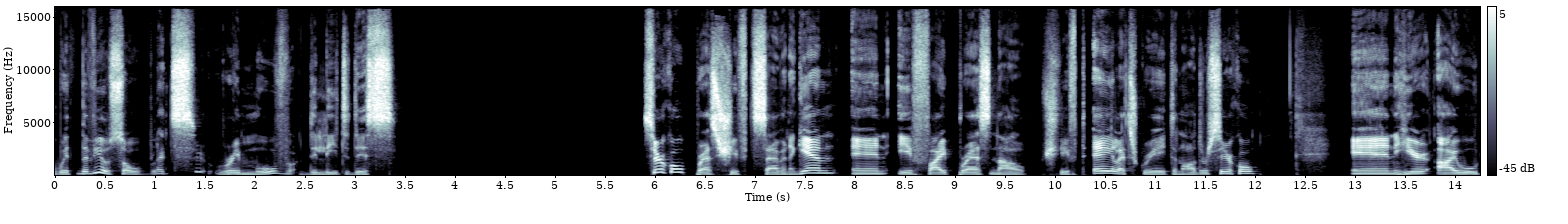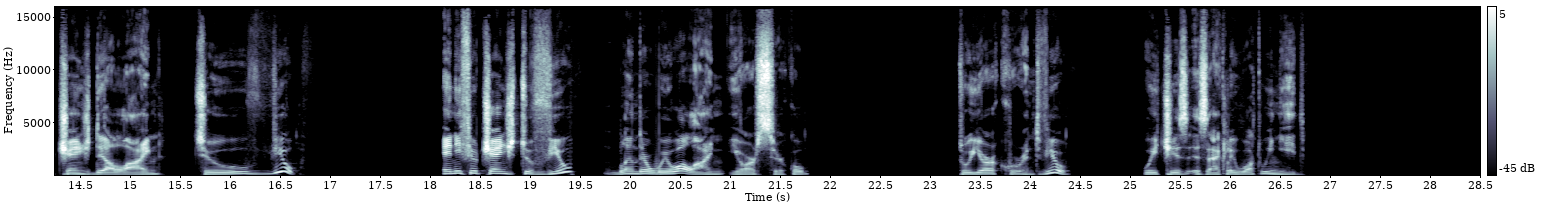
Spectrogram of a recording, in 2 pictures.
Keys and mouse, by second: 0.9 x, 2.0 click, 3.4 Tab, 6.4 shift+KP_7, 8.3 Tab, 9.7 shift+a, 15.2 click, 26.3 shift+middle drag.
